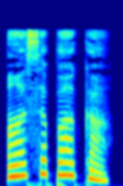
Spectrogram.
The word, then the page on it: ಆಸ್ಪಾಕ: āspāka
